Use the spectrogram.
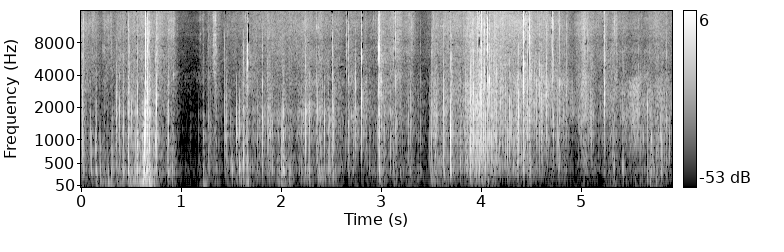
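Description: Both hands crumple and crinkle a large, flat, thin glossy newsprint advertising flyer with their fingertips; the sheet is already crumpled and spread on a table. The result is a steady stream of dry, bright crackles and crinkles, with a short near-silent pause around the one-second mark before the handling resumes.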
